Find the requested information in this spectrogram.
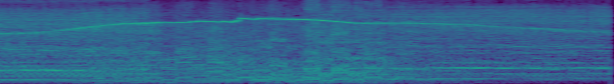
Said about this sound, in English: We collected a bunch of mechanical sirens, and that one was a real star. We took it and recorded it down in the parking garage so it really would echo. Now, we used this for the speeder's dive in the speeder chase.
